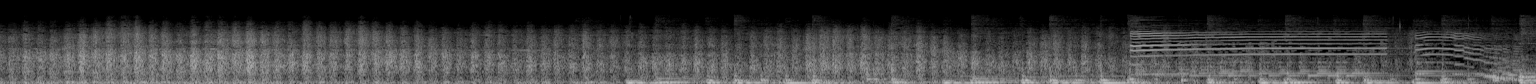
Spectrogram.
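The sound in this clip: A train passes on rails with a continuous rumbling clatter and hiss. Near the end, a high, steady, whistle-like tone sounds for a few seconds.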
